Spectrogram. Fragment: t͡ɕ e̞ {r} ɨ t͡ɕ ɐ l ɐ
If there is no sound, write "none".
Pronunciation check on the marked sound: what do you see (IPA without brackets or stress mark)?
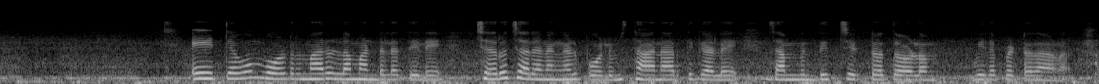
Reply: r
